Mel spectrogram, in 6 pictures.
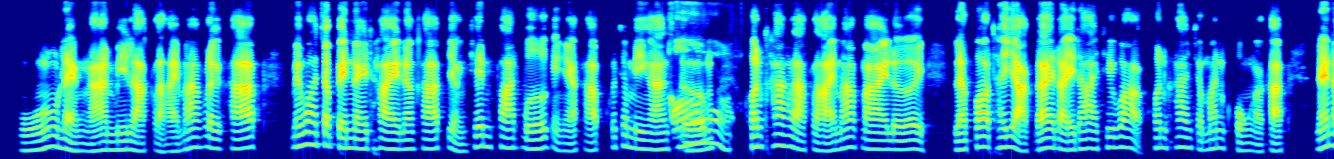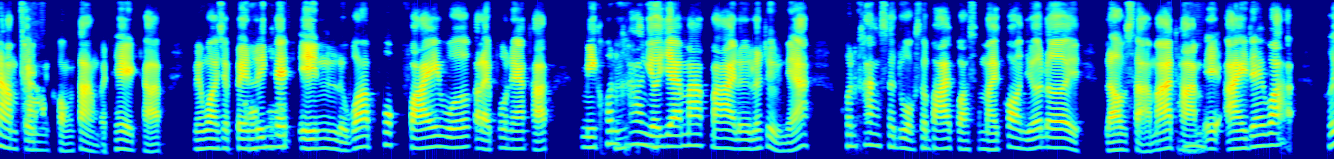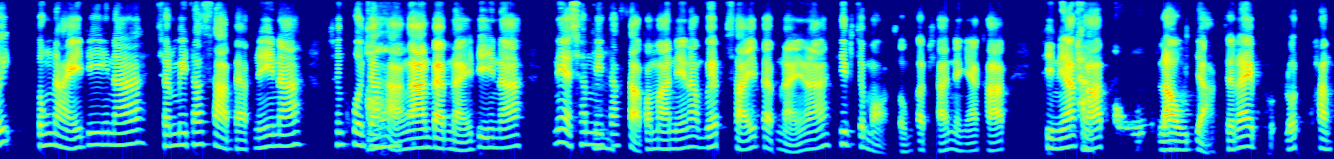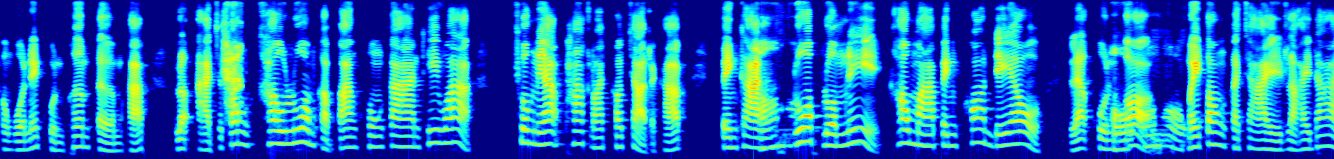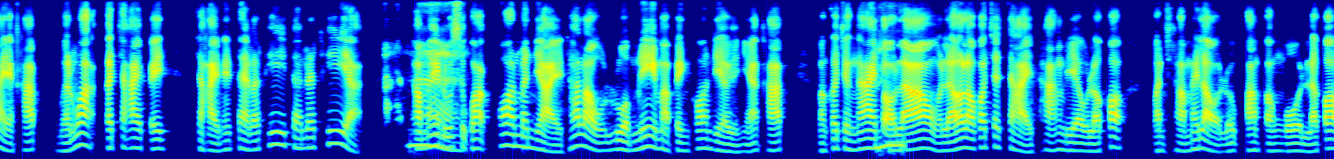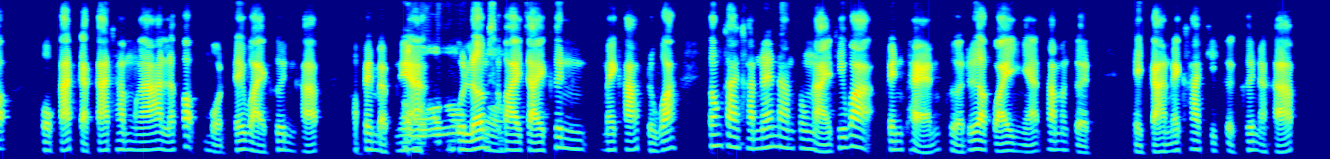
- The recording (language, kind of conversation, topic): Thai, advice, ฉันควรจัดงบรายเดือนอย่างไรเพื่อให้ลดหนี้ได้อย่างต่อเนื่อง?
- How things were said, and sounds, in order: other background noise; in English: "AI"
